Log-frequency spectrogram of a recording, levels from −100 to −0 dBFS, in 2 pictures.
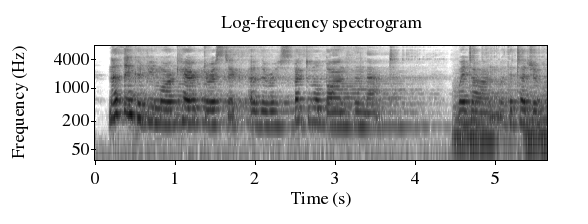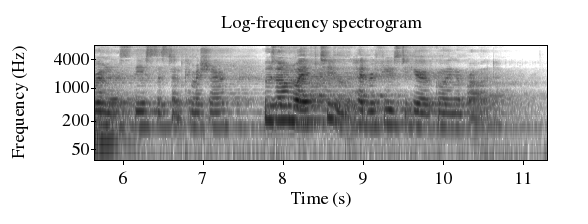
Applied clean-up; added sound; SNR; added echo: none; Bowed string instrument; 8 dB; reverberation time 2.2 s.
